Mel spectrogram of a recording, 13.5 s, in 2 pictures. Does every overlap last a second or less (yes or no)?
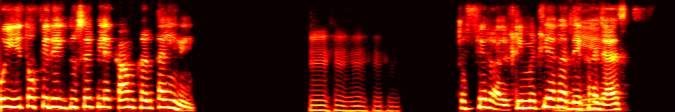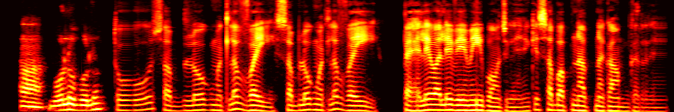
yes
